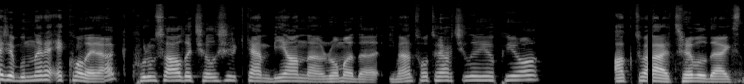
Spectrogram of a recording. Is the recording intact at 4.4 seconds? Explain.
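Yes, at 4.4 seconds the speech plays through intact, with no dropout, click, distortion or other audible fault at that moment.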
